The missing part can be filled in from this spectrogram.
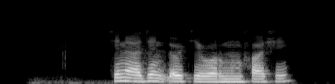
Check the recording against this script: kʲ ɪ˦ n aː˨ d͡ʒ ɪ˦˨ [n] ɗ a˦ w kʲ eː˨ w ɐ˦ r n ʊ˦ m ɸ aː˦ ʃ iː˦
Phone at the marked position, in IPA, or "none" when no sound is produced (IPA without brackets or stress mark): n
